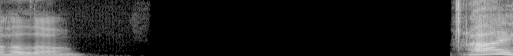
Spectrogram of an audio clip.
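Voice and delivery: ordinary talk, nothing marked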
